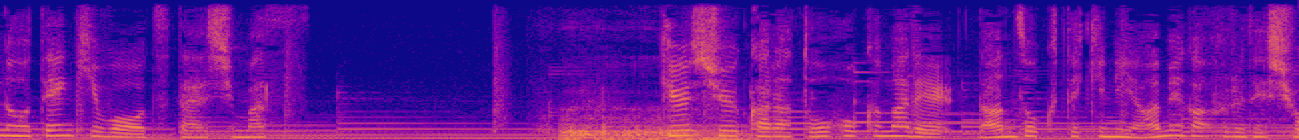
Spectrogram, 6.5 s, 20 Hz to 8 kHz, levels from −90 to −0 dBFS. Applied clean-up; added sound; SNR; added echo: none; Growling; 1 dB; none.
